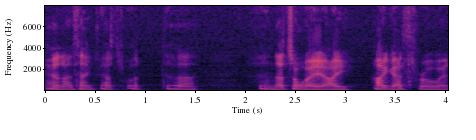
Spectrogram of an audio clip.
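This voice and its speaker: With ordinary pitch variation and a fairly high pitch, a man's somewhat breathy voice moves at a moderate pace. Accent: American. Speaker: war veteran. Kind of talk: interview answer. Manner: hesitant.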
